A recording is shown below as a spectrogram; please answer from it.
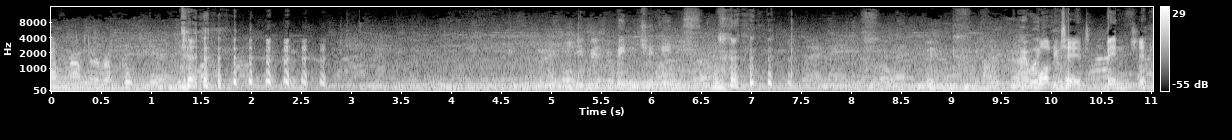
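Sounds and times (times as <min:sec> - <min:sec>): faint background voices talking: 0:00.0 - 0:11.0.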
